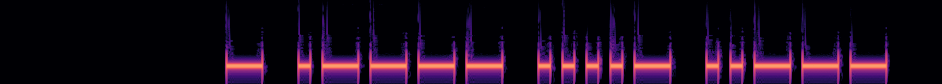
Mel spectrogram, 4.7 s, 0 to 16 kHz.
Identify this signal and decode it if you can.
Morse code, heard as a keyed tone, about 20 wpm, 700 Hz. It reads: T142
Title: Numbers - Contest Style - 4-Digit 20wpm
